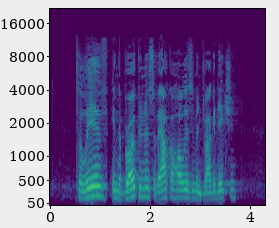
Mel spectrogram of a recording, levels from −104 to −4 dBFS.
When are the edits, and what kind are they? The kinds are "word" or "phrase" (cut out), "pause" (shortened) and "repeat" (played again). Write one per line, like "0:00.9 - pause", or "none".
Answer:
0:01.1 - pause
